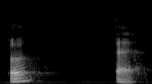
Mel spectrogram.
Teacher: o som A é um pouco mais aberto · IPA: [ɐ]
